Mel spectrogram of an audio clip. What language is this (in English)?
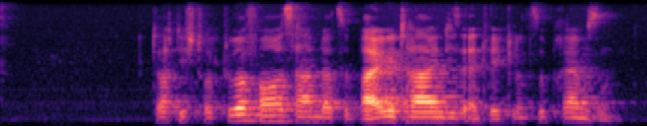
German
